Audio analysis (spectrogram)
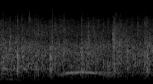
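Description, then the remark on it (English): Steady applause from an audience, a dense wash of many hands clapping at a moderate, even level, with a faint tonal hum drifting underneath and no voices standing out. “Y'all ought to clap better than that right there.”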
